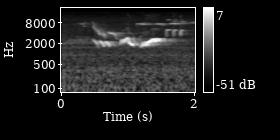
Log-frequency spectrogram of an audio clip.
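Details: Common blackbird singing in the morning in the city, one short fluty warbled phrase that drops and rises, ending in a few thin, high squeaky notes, over faint background hum.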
